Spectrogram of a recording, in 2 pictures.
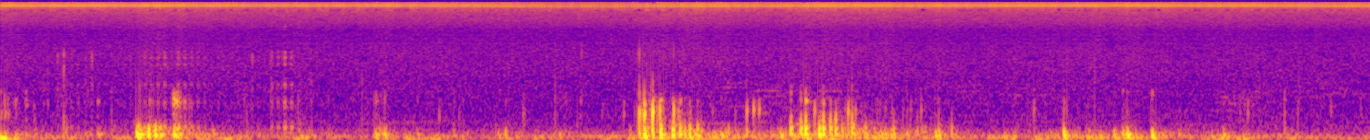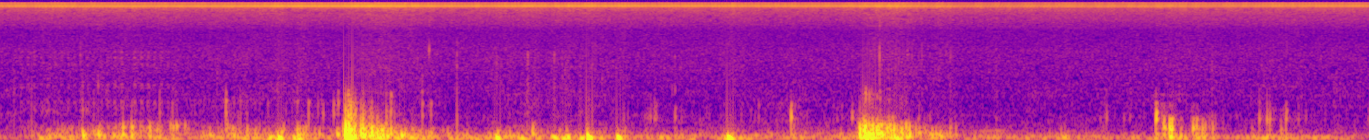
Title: stomach noises after dinner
